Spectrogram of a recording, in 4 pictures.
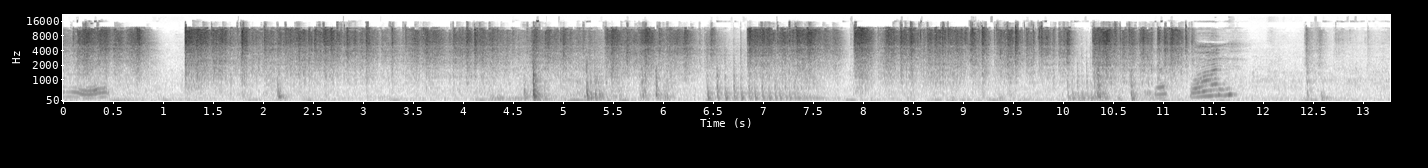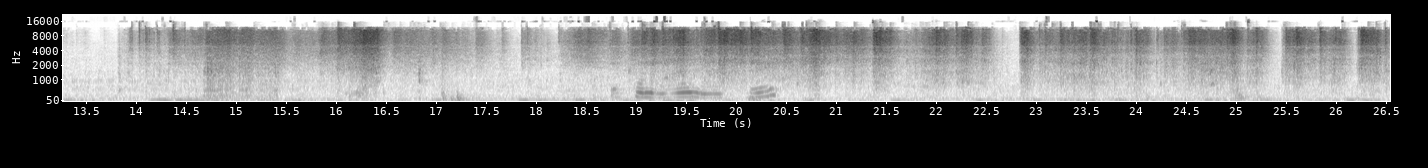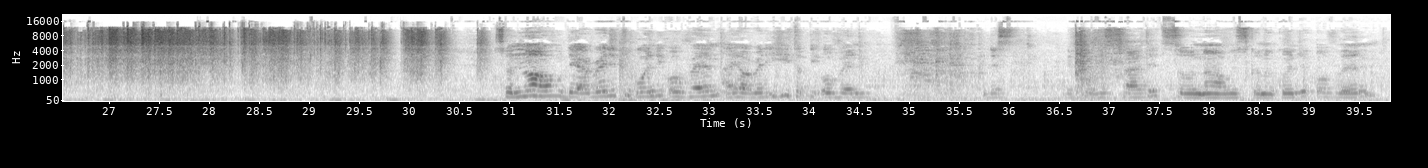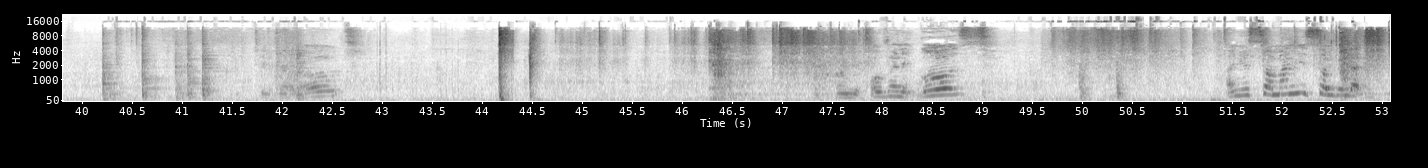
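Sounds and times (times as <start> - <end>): aluminium foil crinkling: 0.0 - 11.6, 13.8 - 31.0, 43.7 - 48.2, 49.5 - 53.0.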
